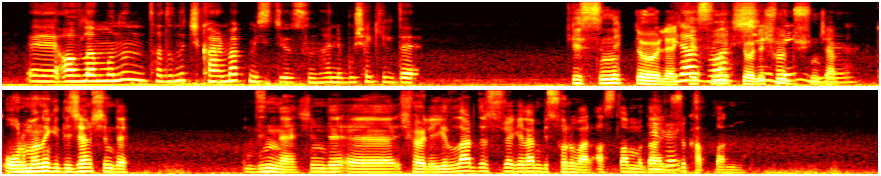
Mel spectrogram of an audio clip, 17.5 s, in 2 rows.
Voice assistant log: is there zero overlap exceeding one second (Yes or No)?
No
